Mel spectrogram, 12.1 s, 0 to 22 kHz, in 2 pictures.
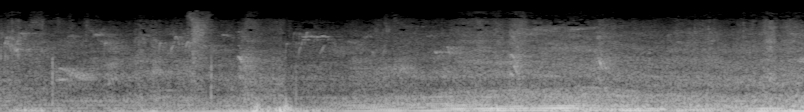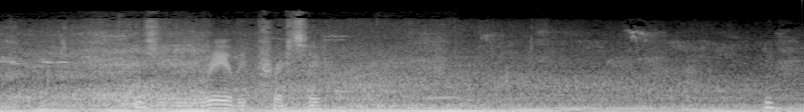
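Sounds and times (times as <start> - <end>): car engine hum approaching: 0.0 - 12.0.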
